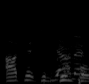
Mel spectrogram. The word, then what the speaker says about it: Antetokounmpo: It's the how I can't pronounce his last name. Antetokounmpo.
